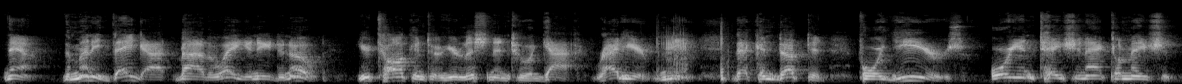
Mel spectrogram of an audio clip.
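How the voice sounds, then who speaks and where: Slow, breathless older male radio host. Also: mid-range voice, animated, pushed and bright. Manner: folksy, rambling, indignant, with rhetorical questions. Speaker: radio talk show host. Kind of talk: live call-in radio commentary.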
